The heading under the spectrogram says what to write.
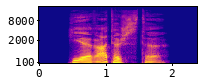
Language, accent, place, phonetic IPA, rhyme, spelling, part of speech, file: German, Germany, Berlin, [hi̯eˈʁaːtɪʃstə], -aːtɪʃstə, hieratischste, adjective, De-hieratischste.ogg
- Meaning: inflection of hieratisch: 1. strong/mixed nominative/accusative feminine singular superlative degree 2. strong nominative/accusative plural superlative degree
